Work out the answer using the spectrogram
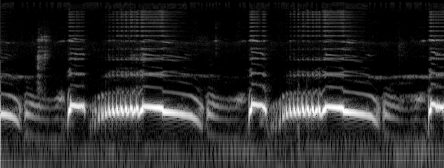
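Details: Vigorous collared dove song, played to lure other doves into replying: a brief high note introduces a long burbling coo that trails downward, repeated at a steady pace of roughly one phrase every two seconds.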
